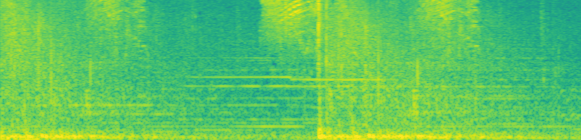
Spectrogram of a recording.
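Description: A Bombarda blast spell in the Hogwarts Legacy video game gives one sharp booming explosion midway, set among rumbling game effects and a shimmering magical swell, with no talking.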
